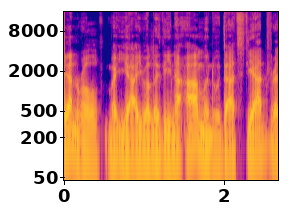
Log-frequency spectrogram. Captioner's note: talks in foreign language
